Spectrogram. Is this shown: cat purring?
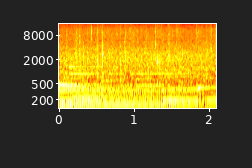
no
